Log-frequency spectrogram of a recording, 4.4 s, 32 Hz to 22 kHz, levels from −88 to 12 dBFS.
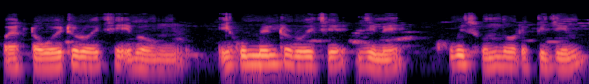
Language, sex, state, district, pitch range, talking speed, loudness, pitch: Bengali, male, West Bengal, Dakshin Dinajpur, 120-145 Hz, 205 wpm, -18 LUFS, 130 Hz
